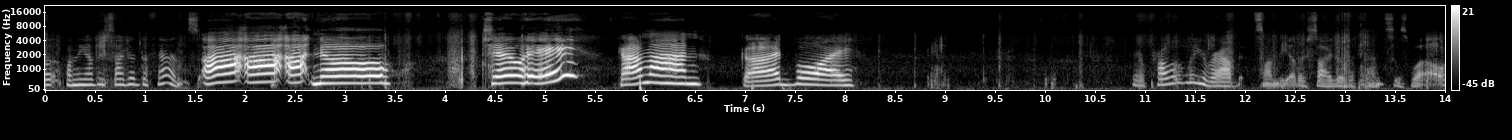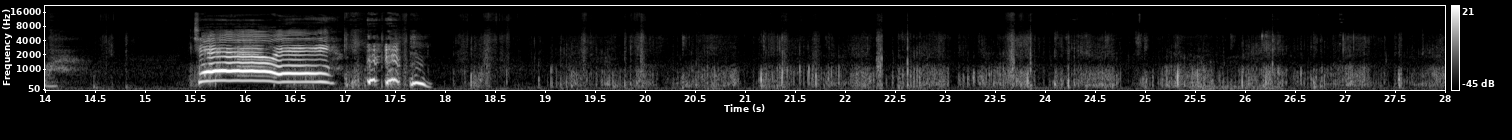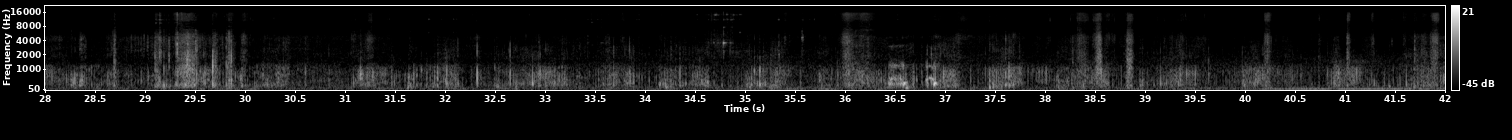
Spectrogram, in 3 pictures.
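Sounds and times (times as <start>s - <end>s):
footsteps crunching through snow: 8.2s - 15.6s, 16.8s - 42.0s.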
